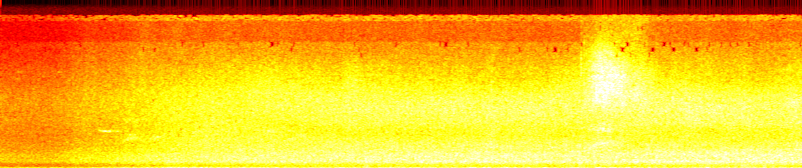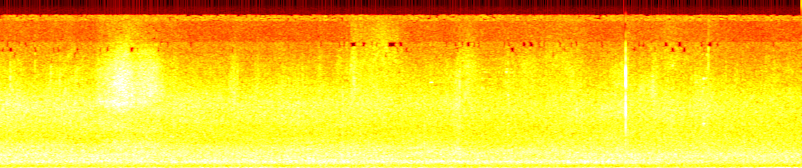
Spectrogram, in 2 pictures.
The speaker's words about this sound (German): Den Wind hören, das Rauschen.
